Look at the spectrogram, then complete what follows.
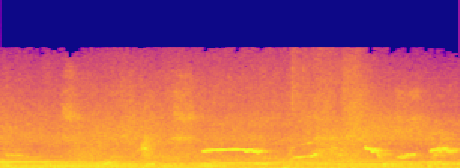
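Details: Magpie-robin or shama, a two-month-old male chick starting to learn to sing, giving a few short, sweet whistled notes, some rising, some slurred, sparsely over a steady low electrical hum.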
